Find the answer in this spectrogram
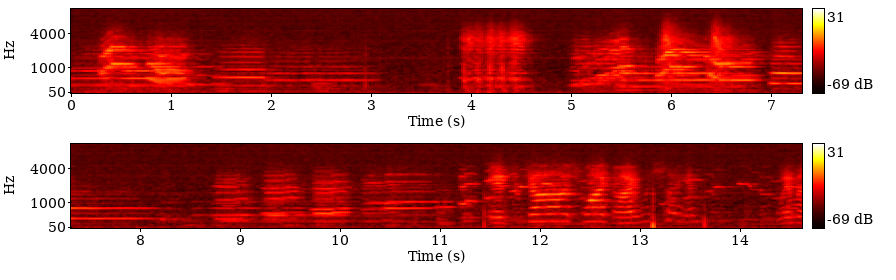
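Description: Brass-led orchestral cartoon score playing a lively passage with sliding phrases, broken by short harsh sound effects about four and six seconds in.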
